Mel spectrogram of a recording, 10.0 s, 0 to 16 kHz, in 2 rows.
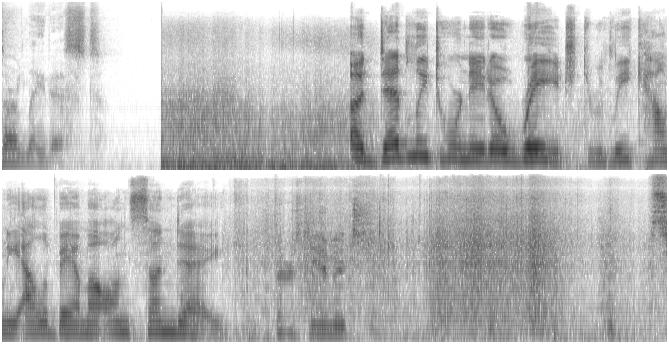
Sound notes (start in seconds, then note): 1.3 wind; 6.7 wind/rain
